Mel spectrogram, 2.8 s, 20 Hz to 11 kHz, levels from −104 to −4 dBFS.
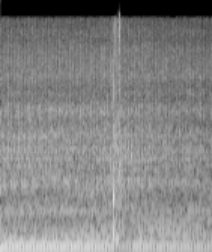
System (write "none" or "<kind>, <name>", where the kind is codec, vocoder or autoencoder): none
